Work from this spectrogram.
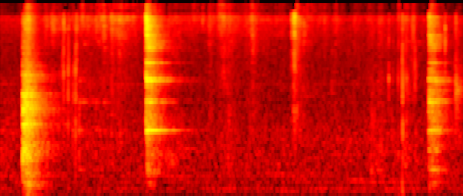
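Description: Lemon rice being stirred with lemon juice and salt in a metal vessel using a ladle, giving a few sharp, close clinks and scrapes at irregular intervals with quiet pauses between.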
